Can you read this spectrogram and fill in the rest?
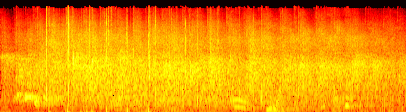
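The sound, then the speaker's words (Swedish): Warm applause from an audience thanking the guests at the end of a Mitt i allt recording, a steady dense wash of many hands clapping at an even level for several seconds, with faint voices murmuring underneath. “Eh, varm applåd.”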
